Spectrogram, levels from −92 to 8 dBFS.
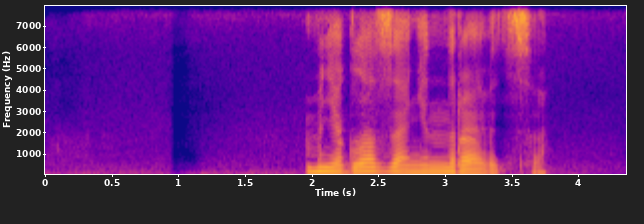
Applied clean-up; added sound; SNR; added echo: neural mask model Resemble Enhance denoiser.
